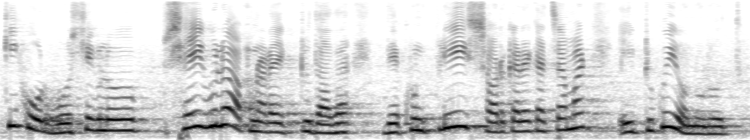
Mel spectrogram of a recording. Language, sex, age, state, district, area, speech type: Bengali, female, 45-60, West Bengal, Paschim Bardhaman, urban, spontaneous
